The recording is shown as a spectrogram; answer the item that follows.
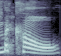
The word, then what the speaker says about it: Mecole: Wide receivers, Mecole, how do you say Mecole Hardman? How the fuck is that guy's name? – Mecole. – Yeah, that's Mecole. Right. I was going to say Mecole.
